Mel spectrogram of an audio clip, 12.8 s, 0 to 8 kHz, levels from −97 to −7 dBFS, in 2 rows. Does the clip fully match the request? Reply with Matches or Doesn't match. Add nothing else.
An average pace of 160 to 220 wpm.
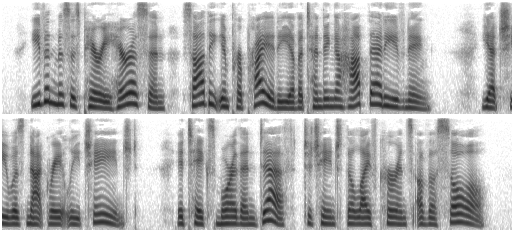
Doesn't match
